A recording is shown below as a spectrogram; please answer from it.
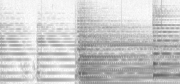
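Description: Piano playing a couple of single notes, then a full F chord with low bass notes about a second in, held ringing with the sustain pedal down.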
